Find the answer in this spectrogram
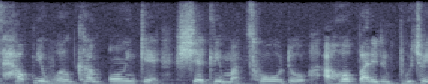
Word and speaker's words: Mtsodo: Let me correct you, my surname. How you pronounce it is Mtsodo. Mtsodo.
